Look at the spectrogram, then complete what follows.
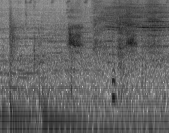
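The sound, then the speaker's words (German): A saw blade screeching on metal as someone cuts into a train's freight wagon from outside: shrill, intermittent squeals rise over a steady low rumble and grinding hiss, loud, with no one talking. “Eindeutig das schrille Kreischen eines Sägeblatts auf Metall.”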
